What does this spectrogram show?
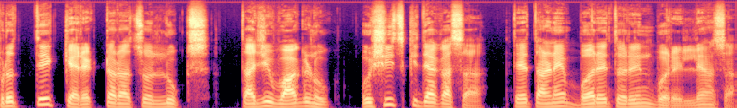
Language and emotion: Goan Konkani, neutral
